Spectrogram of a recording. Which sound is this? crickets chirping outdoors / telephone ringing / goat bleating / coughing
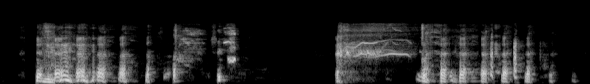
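coughing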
